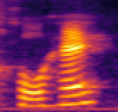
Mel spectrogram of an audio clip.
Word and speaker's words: Jorge: His name's Jorge. Hurley, yep. And my sister's like mentioned something about George playing Hurley. I'm like, the fuck's George? And she's like, it's spelled George. I'm like, it's Jorge.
